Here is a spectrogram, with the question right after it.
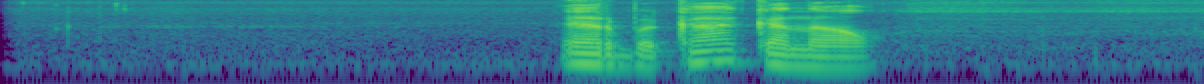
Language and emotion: Russian, neutral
